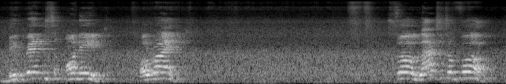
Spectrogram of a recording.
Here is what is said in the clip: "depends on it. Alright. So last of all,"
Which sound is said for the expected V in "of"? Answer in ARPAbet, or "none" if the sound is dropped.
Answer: P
